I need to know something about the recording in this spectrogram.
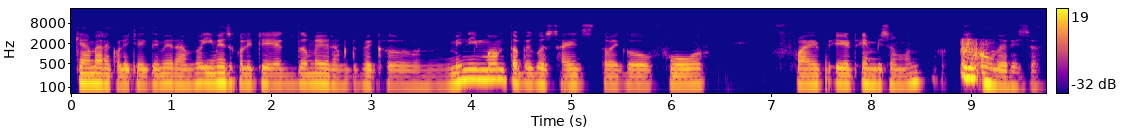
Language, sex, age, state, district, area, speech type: Nepali, male, 30-45, West Bengal, Darjeeling, rural, spontaneous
